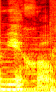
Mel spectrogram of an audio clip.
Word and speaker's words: Viejo: Casco Viejo. Casco Viejo. Viejo. Yeah. You're saying, you're pronouncing with the Portuguese.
